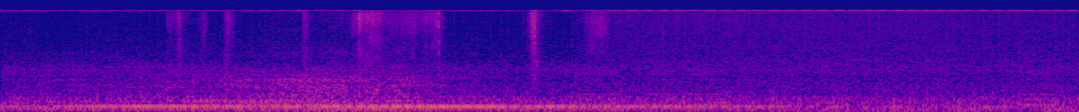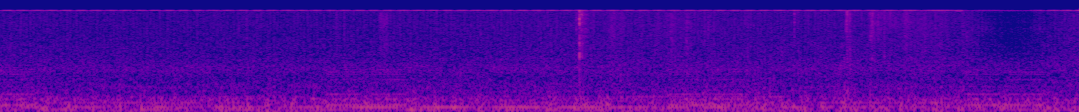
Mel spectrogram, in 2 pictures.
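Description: A kitten's paws patter and scuffle on carpet.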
